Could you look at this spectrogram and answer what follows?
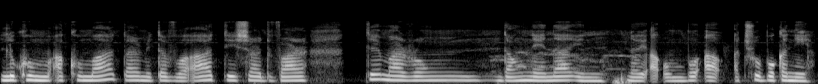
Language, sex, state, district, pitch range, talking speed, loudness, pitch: Mizo, female, Mizoram, Aizawl, 175-190 Hz, 170 wpm, -16 LUFS, 185 Hz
